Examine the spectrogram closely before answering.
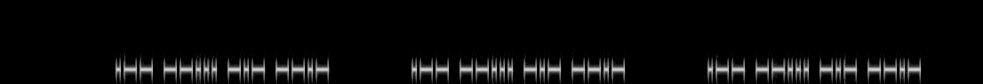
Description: Morse code, heard as a keyed tone, about 30 wpm, 700 Hz. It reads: W7KQ W7KQ W7KQ
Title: USA Call Signs - 4 Characters - Repeated 3x - 30wpm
